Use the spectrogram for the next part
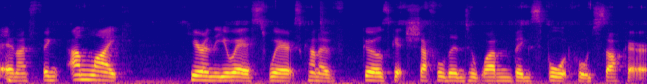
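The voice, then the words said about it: New Zealand accent. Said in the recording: “I come from New Zealand, you can tell by the accent”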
